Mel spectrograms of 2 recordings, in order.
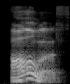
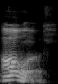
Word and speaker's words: Aleph: Well, it's called an Aleph. Okay, and it's pronounced like the first letter of the word for ox. The first letter of the word Aleph, which is that glottal stop.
